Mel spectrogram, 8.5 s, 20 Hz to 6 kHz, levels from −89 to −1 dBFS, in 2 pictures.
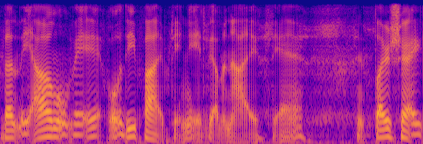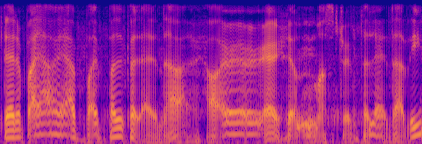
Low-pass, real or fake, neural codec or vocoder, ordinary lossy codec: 5.4 kHz; fake; autoencoder, 22.05 kHz, a latent of 192 numbers a frame, VITS, trained on many speakers; none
